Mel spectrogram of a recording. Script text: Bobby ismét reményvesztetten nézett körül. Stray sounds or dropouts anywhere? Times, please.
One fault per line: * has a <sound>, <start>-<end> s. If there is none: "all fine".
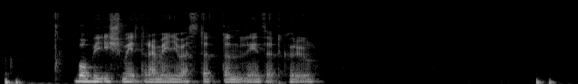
all fine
